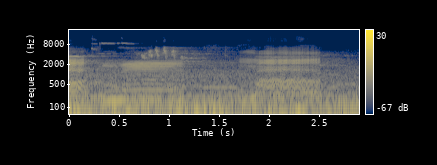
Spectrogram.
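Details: A flock of Zwartbles sheep spread across a field on a regenerative farm in County Kilkenny, Ireland, during lambing season on a sunny day, calling toward the farmer in hope of extra food; two wavering, quavering bleats overlapping with background wind.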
